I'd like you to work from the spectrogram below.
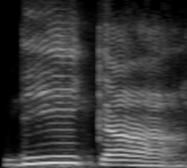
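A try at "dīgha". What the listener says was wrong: Long I, don't forget, huh? Yeah, long I, huh? Don't forget, it's the long I, huh? Diga.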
